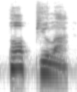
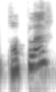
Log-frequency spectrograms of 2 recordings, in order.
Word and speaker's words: popular: Popular. Muita gente acaba pronunciando essa como poplar ou poplar. Aqui é popular.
